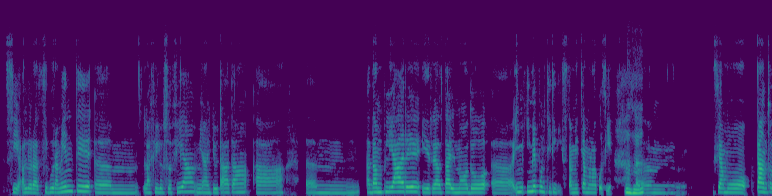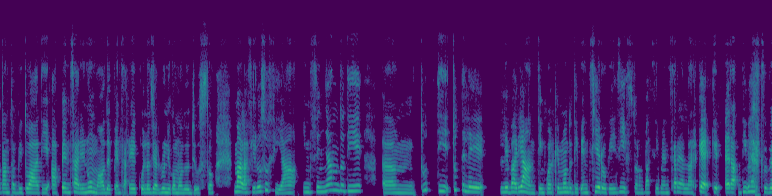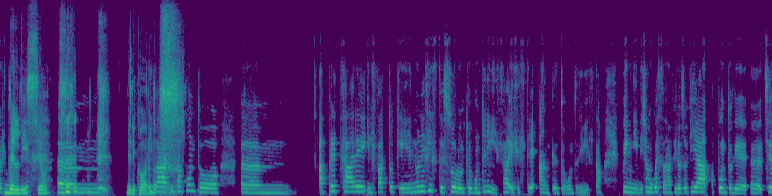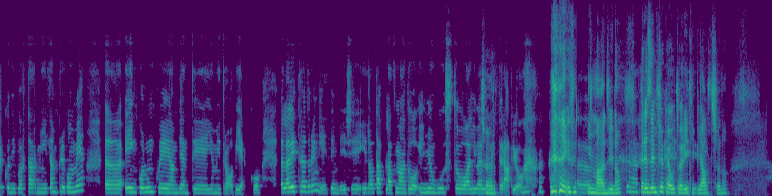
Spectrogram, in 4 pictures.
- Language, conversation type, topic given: Italian, unstructured, Qual è stata la tua materia preferita a scuola e perché?
- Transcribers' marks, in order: other background noise; laughing while speaking: "diverso"; chuckle; tapping; chuckle; chuckle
